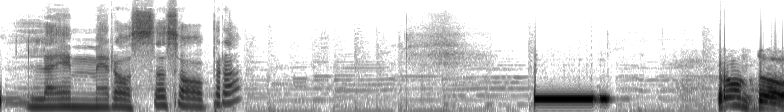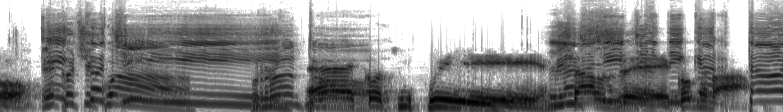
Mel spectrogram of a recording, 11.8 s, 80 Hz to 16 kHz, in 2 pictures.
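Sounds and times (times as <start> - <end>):
speech: 0.2 - 1.9, 5.4 - 11.7
telephone line tone while placing a phone call: 4.0 - 4.6.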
